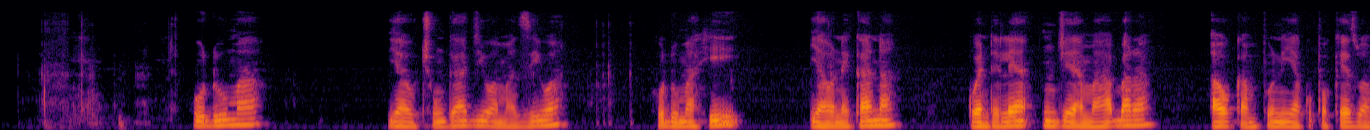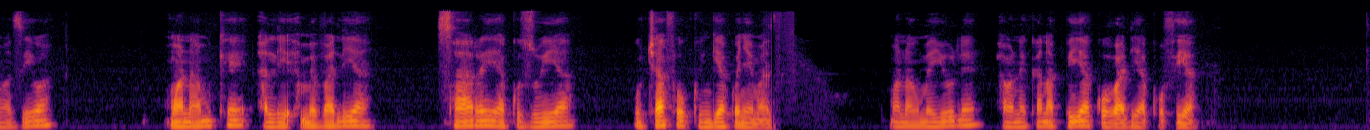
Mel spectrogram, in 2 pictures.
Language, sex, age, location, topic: Swahili, male, 25-35, Kisumu, agriculture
